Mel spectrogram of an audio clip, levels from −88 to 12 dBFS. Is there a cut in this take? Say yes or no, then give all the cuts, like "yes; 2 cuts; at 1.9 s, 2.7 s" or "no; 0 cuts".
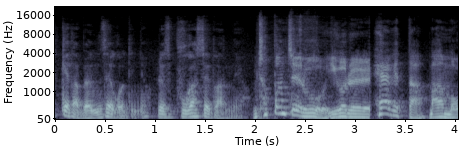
yes; 2 cuts; at 1.9 s, 3.2 s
